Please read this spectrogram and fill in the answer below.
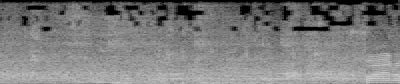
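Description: Arena crowd noise during an NBA game, with a basketball being dribbled on the hardwood court; a commentator starts speaking near the end.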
